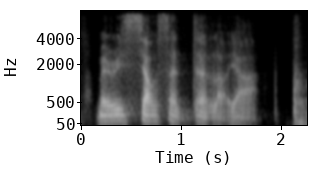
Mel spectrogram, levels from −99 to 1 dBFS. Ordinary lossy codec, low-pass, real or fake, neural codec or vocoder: none; 7.2 kHz; fake; codec, 16 kHz in and 24 kHz out, 0.4 kbps, LongCat-Audio-Codec, fine tuned four codebook decoder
